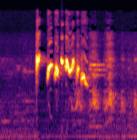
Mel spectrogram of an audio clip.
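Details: Morning song of a red-whiskered bulbul trained to spark fighting: a single fluent phrase of quick rolling whistles, high at the start and sliding lower, ending in softer trailing notes.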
